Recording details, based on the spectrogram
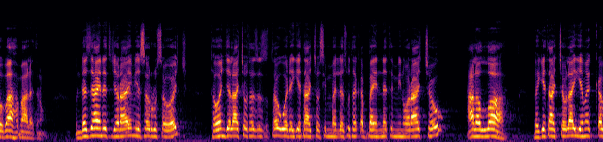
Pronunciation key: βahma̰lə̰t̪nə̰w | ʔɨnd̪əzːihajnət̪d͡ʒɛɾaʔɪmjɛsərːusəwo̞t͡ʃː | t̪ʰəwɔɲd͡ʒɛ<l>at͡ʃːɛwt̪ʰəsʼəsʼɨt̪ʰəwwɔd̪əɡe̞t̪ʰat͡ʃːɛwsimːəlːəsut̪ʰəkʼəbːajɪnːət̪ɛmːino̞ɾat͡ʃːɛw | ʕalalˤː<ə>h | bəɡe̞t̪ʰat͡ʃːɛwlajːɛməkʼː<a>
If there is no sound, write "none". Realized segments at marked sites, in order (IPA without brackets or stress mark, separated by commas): l, ɑ, ə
